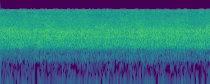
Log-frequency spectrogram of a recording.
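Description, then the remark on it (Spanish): A crowd applauds loudly and steadily, a dense wash of many hands clapping at once without pause for the whole stretch, with no voices rising above it. The applause is given to the Lord. “Un aplauso fuerte al Señor, aleluya.”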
